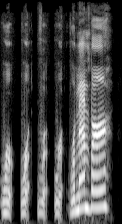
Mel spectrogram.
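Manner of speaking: slow stutter repeating the r of remember. Showing how a stutter repeats a sound: showing a sound-repetition stutter. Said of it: "the speaker repeats either sounds, syllables, or words".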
